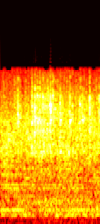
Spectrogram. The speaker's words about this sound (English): Hey, what's that? Engine trouble, sir. We'll have to go back to the field.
